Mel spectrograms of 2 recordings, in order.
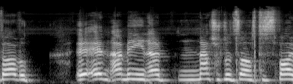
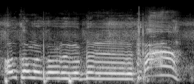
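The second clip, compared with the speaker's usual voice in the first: real panic, high frantic cries; panicking as the storm hits; terrified horror victim; 4 semitones higher, faster than usual. Real, not acted. Storm strikes his game character.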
